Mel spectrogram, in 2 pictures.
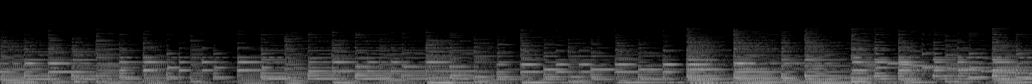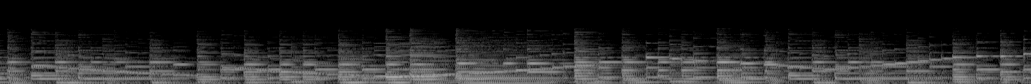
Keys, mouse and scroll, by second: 3.2 middle click, 4.2-5.3 scroll up 2, 5.3 click, 7.4 scroll down 1, 11.6 click, 14.3 scroll up 1, 15.0 middle click, 16.8 click.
